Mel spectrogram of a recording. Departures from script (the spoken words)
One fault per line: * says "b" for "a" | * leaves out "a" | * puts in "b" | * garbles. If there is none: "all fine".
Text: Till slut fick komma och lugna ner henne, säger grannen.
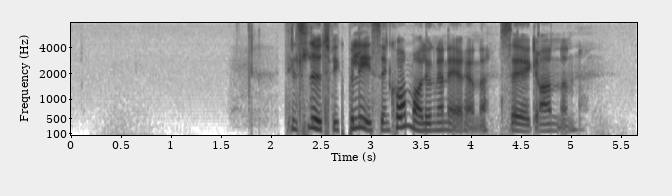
* puts in "polisen"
